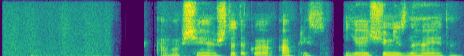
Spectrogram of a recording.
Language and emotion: Russian, neutral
